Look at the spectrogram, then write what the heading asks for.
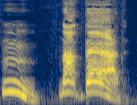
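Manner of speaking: very high, slow, savouring; squeaky newt tasting a bug; tiny newt voice. Acted.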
